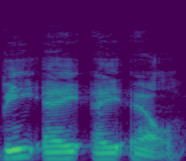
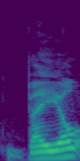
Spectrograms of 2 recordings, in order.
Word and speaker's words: Baal: a god whose name is spelled b-a-a-l bail or ba'al Baal Baal is a god of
